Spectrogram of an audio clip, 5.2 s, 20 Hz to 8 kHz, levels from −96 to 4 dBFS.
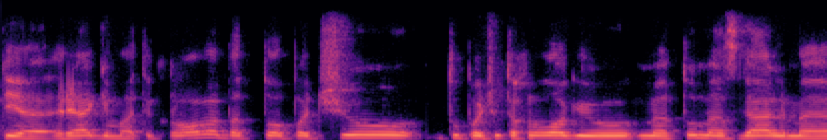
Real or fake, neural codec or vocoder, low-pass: real; none; 7.2 kHz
